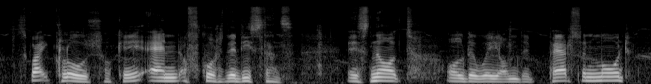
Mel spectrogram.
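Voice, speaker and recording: This man, with an Italian accent and fairly high pitch, talks at a fairly slow pace with ordinary pitch variation. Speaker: vlogger. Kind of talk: casual walking vlog. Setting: outdoors, walking. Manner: halting. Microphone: DJI mic without windscreen.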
